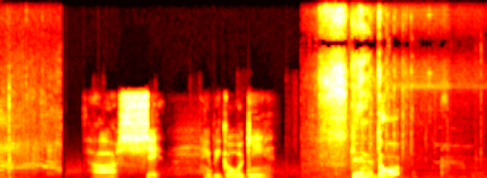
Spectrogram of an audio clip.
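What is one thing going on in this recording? A zombie groans and snarls loudly.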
